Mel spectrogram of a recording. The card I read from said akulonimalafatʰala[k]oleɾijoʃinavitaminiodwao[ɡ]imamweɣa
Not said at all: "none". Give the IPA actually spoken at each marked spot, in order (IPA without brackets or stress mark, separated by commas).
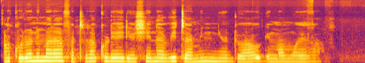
k, ɡ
